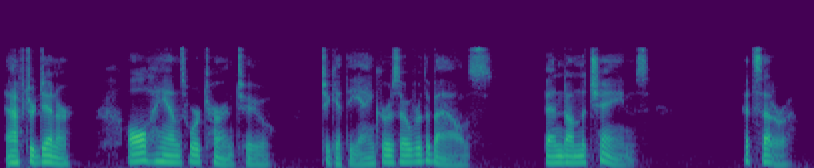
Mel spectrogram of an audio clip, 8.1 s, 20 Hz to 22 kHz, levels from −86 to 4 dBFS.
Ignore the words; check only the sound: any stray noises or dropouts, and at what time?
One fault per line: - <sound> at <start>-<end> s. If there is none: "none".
none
